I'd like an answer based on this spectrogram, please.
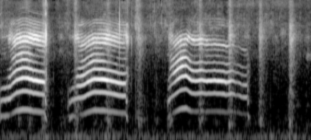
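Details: Three insistent meows from a domestic cat in quick succession, roughly one per second, each rising at onset and ending abruptly, with a quiet tail after.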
